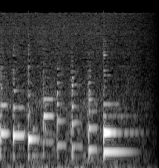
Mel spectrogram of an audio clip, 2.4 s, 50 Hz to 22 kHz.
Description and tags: Looped elements from raw recording of doodling on a violin with a noisy laptop and cool edit 96. Plucked descending scale.
violin, scale, pizzicato, loop, plucked, noisy, descending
